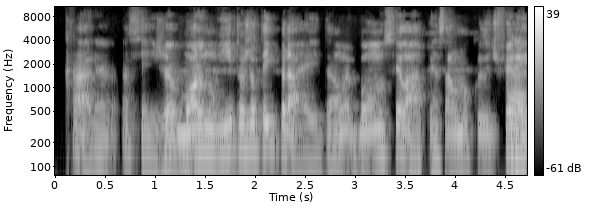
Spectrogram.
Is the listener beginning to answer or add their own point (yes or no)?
no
